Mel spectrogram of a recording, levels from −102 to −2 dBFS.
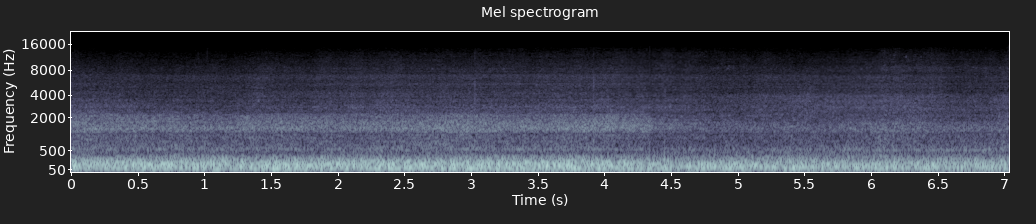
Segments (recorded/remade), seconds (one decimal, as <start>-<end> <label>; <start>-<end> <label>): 0.0-4.1 recorded; 4.1-4.7 remade; 4.7-5.6 recorded; 5.6-6.1 remade; 6.1-7.0 recorded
